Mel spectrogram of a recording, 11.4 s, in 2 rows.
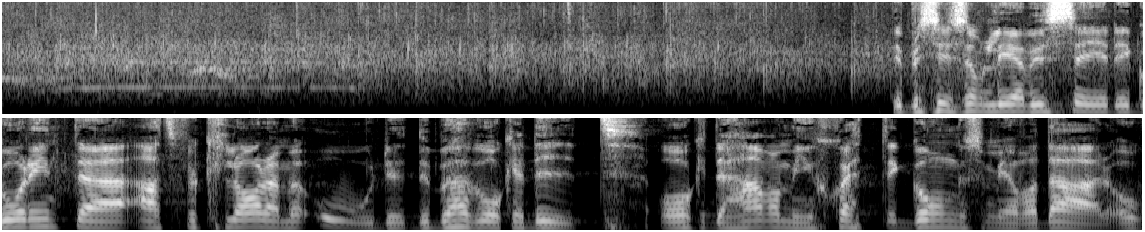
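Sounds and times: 
audience applause: 0.0s - 6.7s
speech: 4.4s - 11.4s.

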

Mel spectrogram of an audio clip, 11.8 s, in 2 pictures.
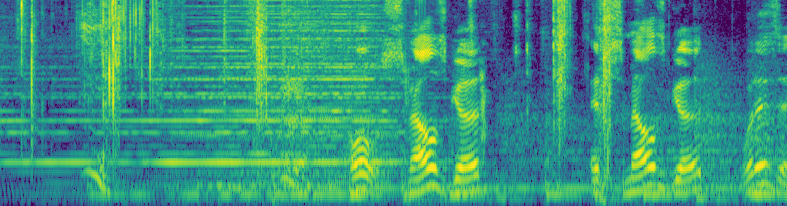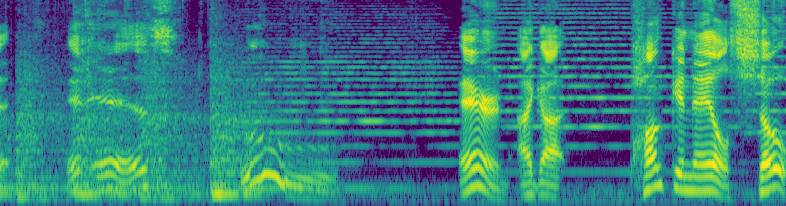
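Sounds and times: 
bubble wrap pulled off a package crackling and popping: 0.0s - 2.6s, 3.6s - 4.7s, 6.0s - 7.5s
speech: 0.6s - 1.1s, 2.6s - 3.8s, 4.4s - 8.2s, 9.3s - 11.7s.

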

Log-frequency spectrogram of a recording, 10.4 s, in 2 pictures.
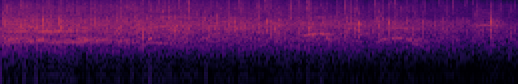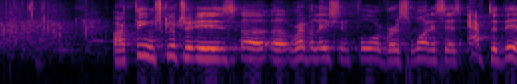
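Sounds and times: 
audience clapping hands: 0.0s - 6.3s
speech: 6.3s - 10.3s.

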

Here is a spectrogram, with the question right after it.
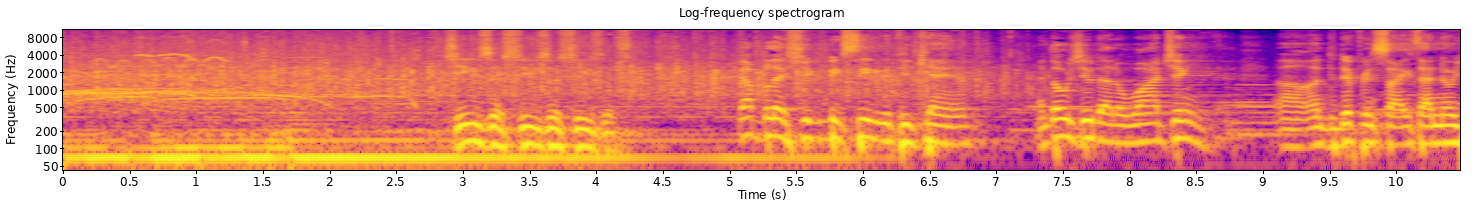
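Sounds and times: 
hands clapping: 0.0s - 7.5s
speech: 2.9s - 4.4s, 5.1s - 10.4s.

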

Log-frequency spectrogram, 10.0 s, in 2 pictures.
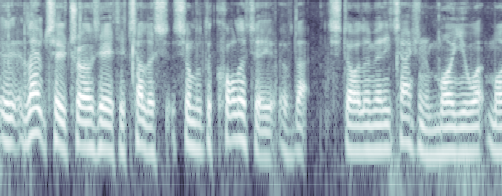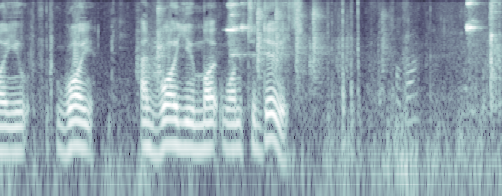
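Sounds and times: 
speech: 0.0s - 8.2s
gate scraping: 6.2s - 9.0s, 9.7s - 10.0s
squeaky gate creaking open: 6.4s - 8.4s, 9.7s - 10.0s.

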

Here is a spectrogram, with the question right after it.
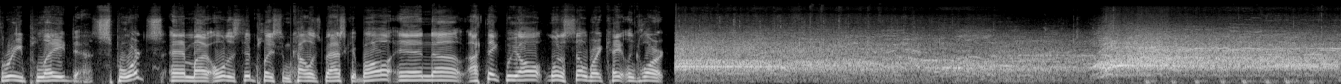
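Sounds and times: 
speech: 0.0s - 6.8s
basketball crowd cheering at record shot: 6.8s - 13.4s.

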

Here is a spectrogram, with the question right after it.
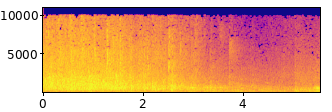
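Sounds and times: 
crowd applause: 0.0s - 3.8s.

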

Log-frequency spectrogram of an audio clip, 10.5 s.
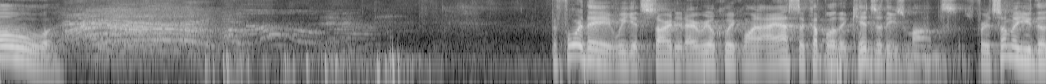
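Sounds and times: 
excited crowd cheering and shouting welcoming guests onstage: 0.5s - 3.8s
speech: 5.6s - 10.4s.

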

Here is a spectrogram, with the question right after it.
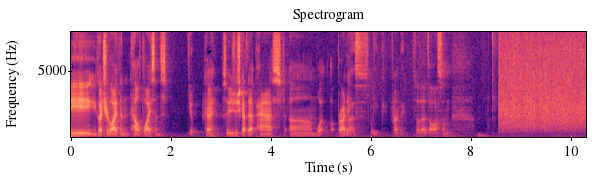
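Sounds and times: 
speech: 0.0s - 8.3s
hands clapping: 8.5s - 10.2s.

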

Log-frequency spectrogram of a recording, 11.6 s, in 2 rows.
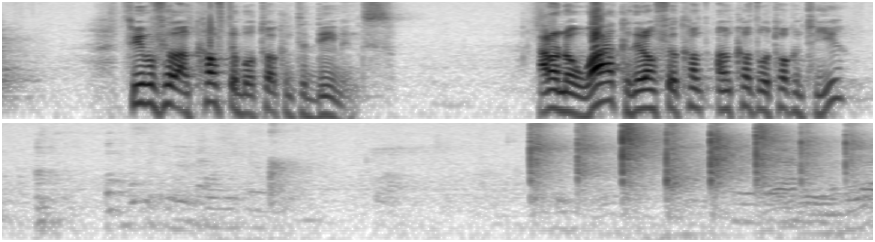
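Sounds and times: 
speech: 0.8s - 2.6s, 3.6s - 5.7s
one person clapping: 9.3s - 11.6s.

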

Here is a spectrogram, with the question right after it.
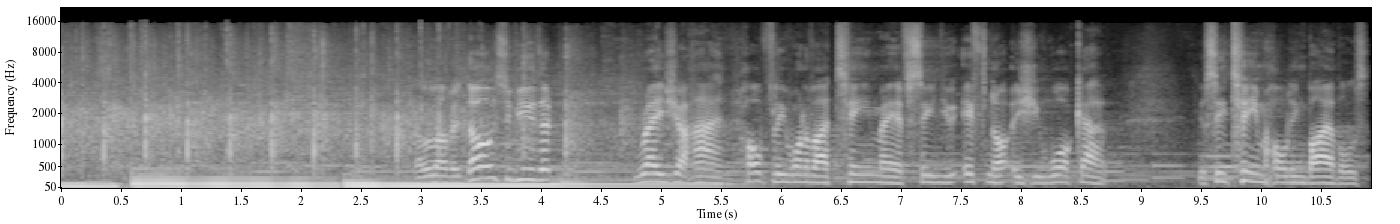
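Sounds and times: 
church congregation clapping to congratulate people: 0.0s - 5.8s
loud sustained low keyboard chord: 0.0s - 10.7s
speech: 3.2s - 8.9s, 9.5s - 10.9s.

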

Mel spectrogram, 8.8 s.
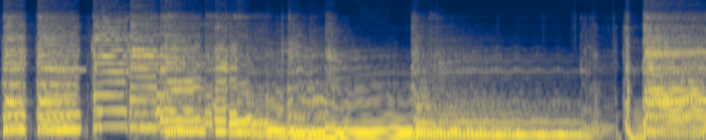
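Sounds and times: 
electric guitar played through an overdrive pedal: 0.0s - 8.8s.

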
